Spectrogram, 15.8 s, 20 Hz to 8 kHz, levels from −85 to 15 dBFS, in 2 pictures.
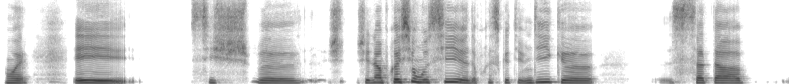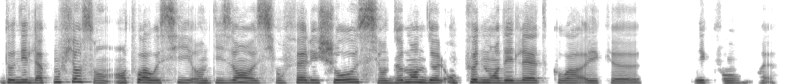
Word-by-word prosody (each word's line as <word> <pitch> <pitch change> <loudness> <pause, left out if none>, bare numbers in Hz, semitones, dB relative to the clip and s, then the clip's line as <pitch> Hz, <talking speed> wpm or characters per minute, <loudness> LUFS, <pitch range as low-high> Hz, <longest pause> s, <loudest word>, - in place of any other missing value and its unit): Ouais 195 -1 -1 0.4
et 195 -1 +4 0.5
si 215 - -8
je - - -5
veux 190 -2 -1 0.2
j'ai 305 - -8
j'ai 210 - -3
l'impression 245 +5 +4
aussi, 235 +2 +3
heu, 205 - +2
d'après 215 - -9
ce 230 - -5
que - - -3
tu 200 -1 -7
me 195 - -1
dis, 245 +3 +2
que 195 -6 +1 0.8
ça 210 -2 -1
t'a 200 -2 0 0.4
donné 225 +2 +2
de 215 - -4
la 210 0 +1
confiance 250 +4 -1
en 195 -1 -5
en 215 0 -2
toi 225 -1 +3
aussi, 205 +1 -3
en 190 +1 -2
te - - -11
disant, 210 +2 0
heu: 195 - -3
«Si 200 +1 -4
on - - -6
fait 220 +3 0
les 210 0 -2
choses, 230 +3 +2
si 235 - -1
on 190 - -1
demande 220 +4 +2
de 215 -1 +3
on 215 - -1
peut 235 +3 +3
demander 210 -2 +2
de 190 - -8
l'aide, 205 -1 +1
quoi 190 -3 -3
et 180 0 -2
que 175 -2 -5 0.6
et 195 0 -1
qu'on», 180 0 -4 0.2
ouais. - - -11
210 Hz, 195 wpm, -21 LUFS, 195-225 Hz, 0.8 s, et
